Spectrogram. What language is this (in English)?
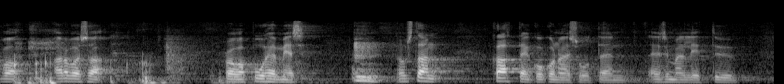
Finnish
